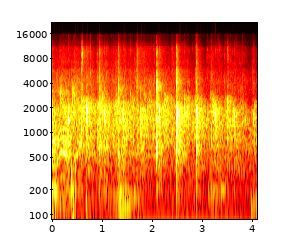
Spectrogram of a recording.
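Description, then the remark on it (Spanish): A crowd applauds the fathers on their day, steadily for several seconds, a dense wash of many hands clapping with a few sharper claps standing out above the rest. “Le podemos dar un fuerte aplauso a los padres en este día.”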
